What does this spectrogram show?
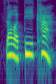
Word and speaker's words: สวัสดีค่ะ: 사와디카, 사와디크랍 이라고 해주셨습니다. 저희 다시 한번 들어볼게요. 조금 천천히 발음해 주시겠어요?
